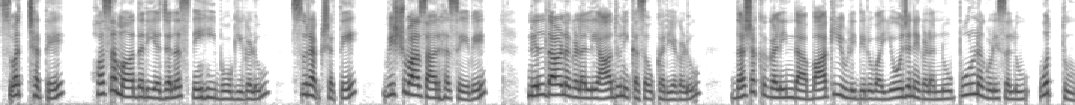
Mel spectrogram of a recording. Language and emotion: Kannada, neutral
